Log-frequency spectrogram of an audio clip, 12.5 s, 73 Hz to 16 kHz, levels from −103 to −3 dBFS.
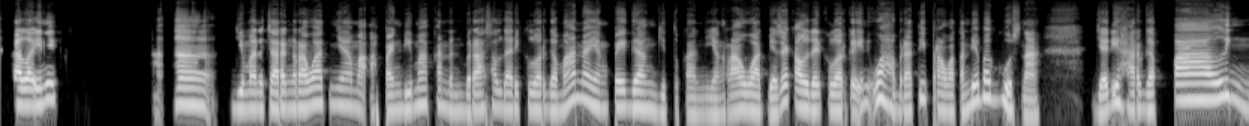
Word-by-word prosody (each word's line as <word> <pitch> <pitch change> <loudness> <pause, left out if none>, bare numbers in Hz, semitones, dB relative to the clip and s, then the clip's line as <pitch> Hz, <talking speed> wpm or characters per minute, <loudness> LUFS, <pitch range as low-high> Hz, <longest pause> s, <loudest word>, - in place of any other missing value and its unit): Kalau 180 0 +8
ini 215 +6 +3 1.0
heeh. 185 -1 +2 0.3
Gimana 155 0 0
cara 155 0 +2
ngerawatnya, 180 +3 0
ma 160 -3 -3
apa 140 - -4
yang 150 +2 -4
dimakan, 180 +2 -3
dan 145 -2 -6
berasal 145 +4 -2
dari 150 -1 -1
keluarga 150 -1 -2
mana 225 - 0
yang 170 -5 -2
pegang 165 -1 0
gitu 130 -3 -9
kan, 125 0 -7
yang 125 +1 -6
rawat. 140 0 +1
Biasanya 130 +12 0
kalau 170 -5 +3
dari 145 -2 +1
keluarga 145 -1 -1
ini, 200 +1 -3
“Wah, 230 -6 +2
berarti 140 - -3
perawatan 140 - -3
dia 210 +7 +1
bagus.” 225 - 0
Nah, 115 -2 0 0.5
jadi 135 +7 +1
harga 150 -2 -1 0.2
paling 230 +2 +5
155 Hz, 170 wpm, -24 LUFS, 145-185 Hz, 1.0 s, Kalau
